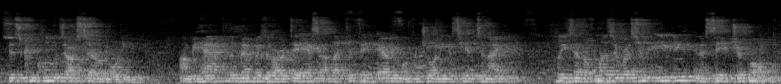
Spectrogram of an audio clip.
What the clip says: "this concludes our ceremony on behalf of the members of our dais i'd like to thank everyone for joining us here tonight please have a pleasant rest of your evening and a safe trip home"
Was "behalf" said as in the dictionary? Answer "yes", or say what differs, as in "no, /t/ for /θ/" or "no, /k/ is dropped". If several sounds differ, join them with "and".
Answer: yes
